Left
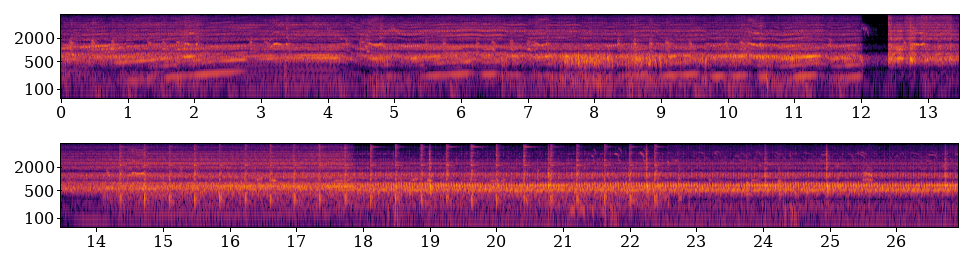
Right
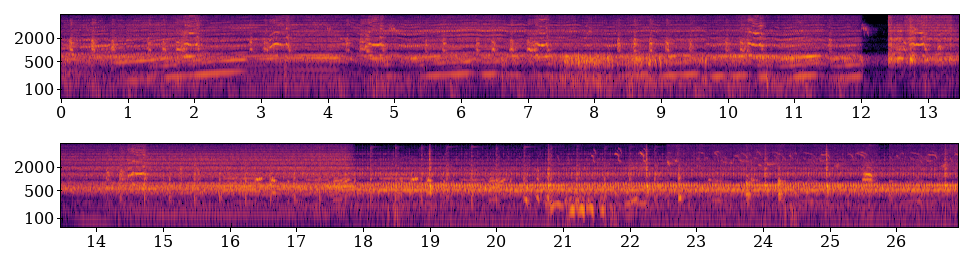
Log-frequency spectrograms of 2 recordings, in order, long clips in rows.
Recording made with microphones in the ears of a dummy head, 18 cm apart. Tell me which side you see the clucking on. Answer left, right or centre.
right.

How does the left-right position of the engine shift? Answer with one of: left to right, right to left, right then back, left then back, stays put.
stays put.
